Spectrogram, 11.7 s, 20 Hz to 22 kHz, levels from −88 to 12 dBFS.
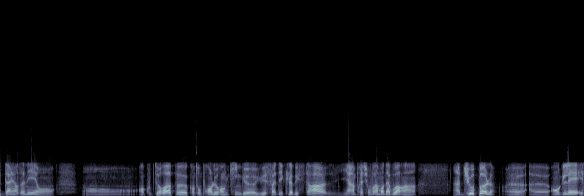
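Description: Nothing in this speech stands out as a fault, just the ordinary narrow sound of G.711 telephone coding, with the band running from about 300 Hz up to 3.6 kHz.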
